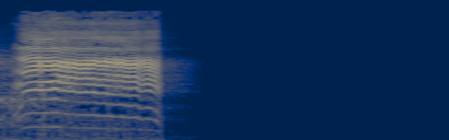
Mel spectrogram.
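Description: A baby crying: one wailing cry about a second and a half long that cuts off suddenly.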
